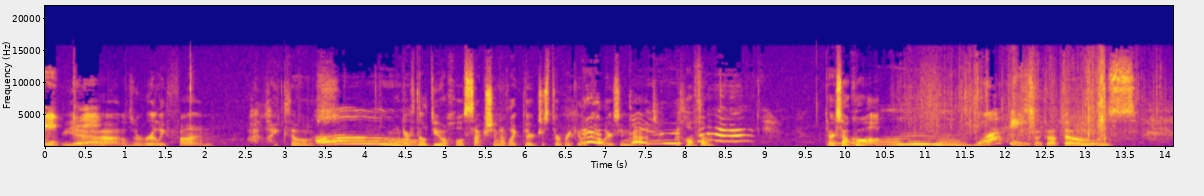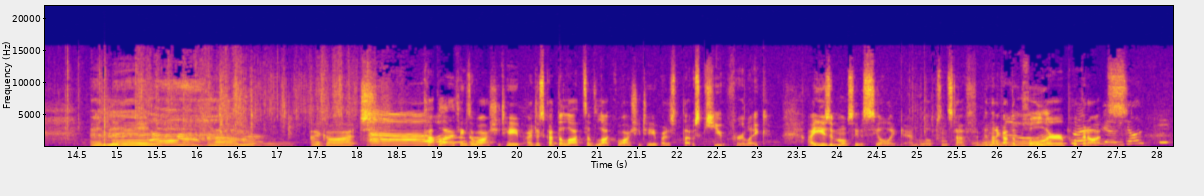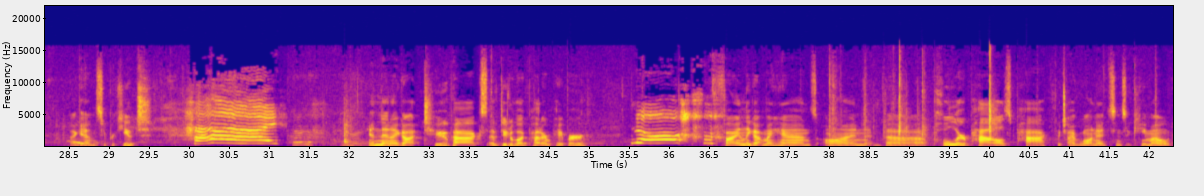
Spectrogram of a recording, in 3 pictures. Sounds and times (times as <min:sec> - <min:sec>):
Babbling: 0:03.4 - 0:04.7, 0:06.7 - 0:09.1, 0:10.4 - 0:12.3, 0:15.4 - 0:17.3, 0:25.7 - 0:26.7, 0:30.1 - 0:32.3.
